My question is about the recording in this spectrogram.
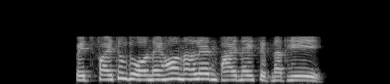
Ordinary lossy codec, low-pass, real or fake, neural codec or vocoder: none; 3.6 kHz; real; none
